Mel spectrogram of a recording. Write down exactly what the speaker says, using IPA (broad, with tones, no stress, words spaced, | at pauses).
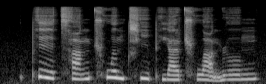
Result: pʰe˥˨ɪ̯t͡sʰɑ˨˦ŋʈ͡ʂʰwə˥˨n t͡ɕʰi˥˨ pʰjä˨˦ʈ͡ʂʰwɑ̰˨˩ŋɻɤ˨˦ŋ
